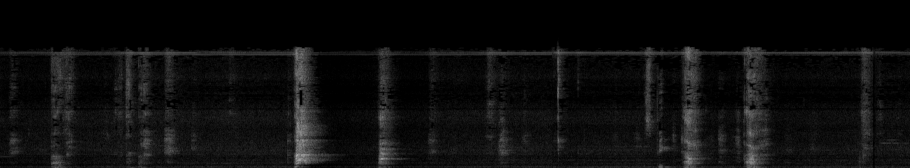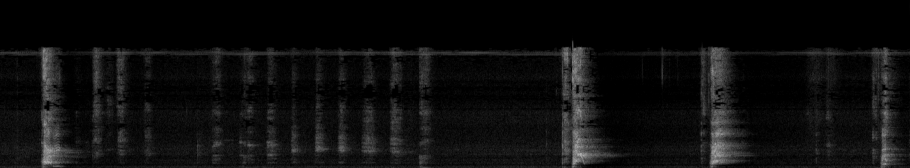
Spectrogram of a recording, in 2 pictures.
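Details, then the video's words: Shih Tzu dog giving scattered, irregular barks spaced a few seconds apart, with soft voices and faint rustling between them. "Shihtzu dog barking sound"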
